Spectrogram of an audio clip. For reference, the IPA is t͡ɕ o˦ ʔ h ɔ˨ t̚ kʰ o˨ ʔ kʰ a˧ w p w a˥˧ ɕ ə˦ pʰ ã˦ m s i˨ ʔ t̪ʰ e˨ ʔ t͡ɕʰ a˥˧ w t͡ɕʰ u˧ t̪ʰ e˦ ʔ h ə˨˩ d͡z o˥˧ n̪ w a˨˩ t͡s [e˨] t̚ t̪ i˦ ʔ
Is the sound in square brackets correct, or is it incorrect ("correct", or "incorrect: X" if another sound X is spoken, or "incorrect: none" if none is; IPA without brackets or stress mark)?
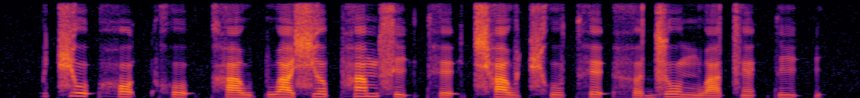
incorrect: ẽ˨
